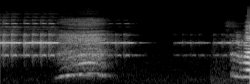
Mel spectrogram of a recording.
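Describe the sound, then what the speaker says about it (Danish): An alarm going off in a home during a timed painting session, a loud repeating electronic beeping tone that stops briefly near the middle and then starts again. "Så det var ingen af os, der slukker alarmen."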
